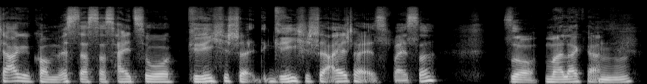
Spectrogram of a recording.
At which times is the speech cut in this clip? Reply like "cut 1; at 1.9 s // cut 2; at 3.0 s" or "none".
cut 1; at 1.8 s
